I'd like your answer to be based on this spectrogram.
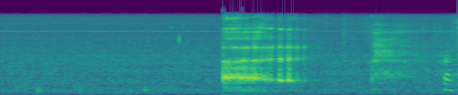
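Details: Person burping: a loud, drawn-out voiced belch, then a softer second burp in a quiet room; ordinary burping.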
